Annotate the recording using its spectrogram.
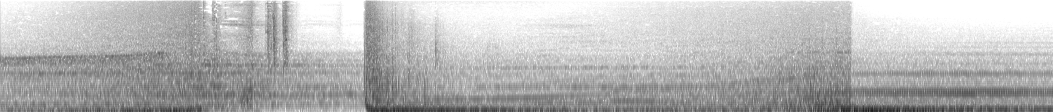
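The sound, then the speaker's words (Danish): A few sharp gunshot cracks ring out at uneven intervals over a steady rumble of traffic or engine noise, each blast loud, with no one speaking; masked men fire at a Hells Angels prospect in front of a café on Pusher Street, and a female tourist is hit. “Foran Stjerneskibet bliver en kvindelig turist ramt af skud, da de maskerede mænd forsøger at skyde mod prøvemedlemmet.”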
